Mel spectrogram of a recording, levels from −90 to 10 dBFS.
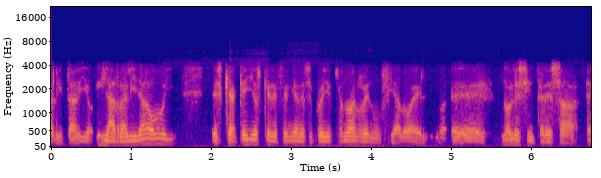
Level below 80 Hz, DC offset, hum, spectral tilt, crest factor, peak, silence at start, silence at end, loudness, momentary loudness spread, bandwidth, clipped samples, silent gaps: -64 dBFS; under 0.1%; none; -3 dB/octave; 18 dB; -6 dBFS; 0 s; 0 s; -24 LUFS; 7 LU; 6 kHz; under 0.1%; none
